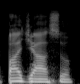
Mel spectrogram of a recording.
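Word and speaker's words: payaso: em espanhol palhaço palhaço a pronúncia pai de Aço quando és veia nele pai de Aço chorava tem criança que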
